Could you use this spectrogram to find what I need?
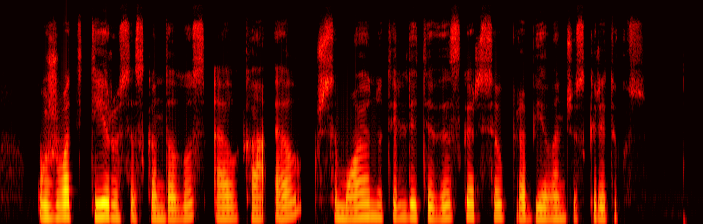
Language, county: Lithuanian, Kaunas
